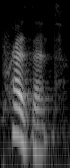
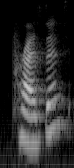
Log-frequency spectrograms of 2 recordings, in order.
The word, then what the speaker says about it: present: Some words are both nouns and verbs. They're spelled exactly the same however with nouns the stress is in the first syllable and verbs are stressed in the second syllable.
